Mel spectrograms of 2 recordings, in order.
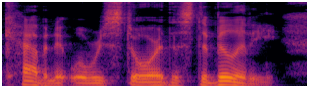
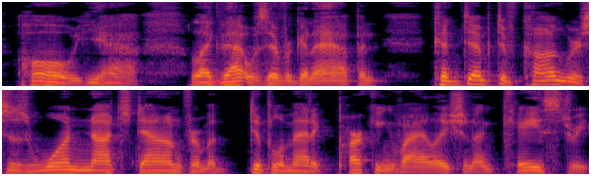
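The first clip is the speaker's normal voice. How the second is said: ordinary delivery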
